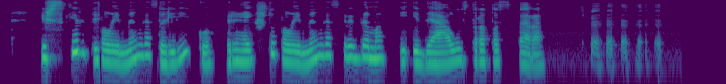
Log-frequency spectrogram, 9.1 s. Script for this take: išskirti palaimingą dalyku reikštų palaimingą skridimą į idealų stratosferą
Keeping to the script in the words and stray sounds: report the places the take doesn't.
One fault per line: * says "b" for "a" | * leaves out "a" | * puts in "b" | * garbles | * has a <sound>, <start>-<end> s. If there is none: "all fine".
* has a laugh, 7.3-8.3 s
